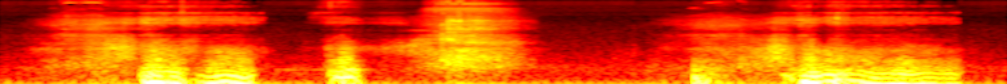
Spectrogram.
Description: I ended up falling asleep and snoring! My mom recorded me this time, I can't believe I snore like this!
